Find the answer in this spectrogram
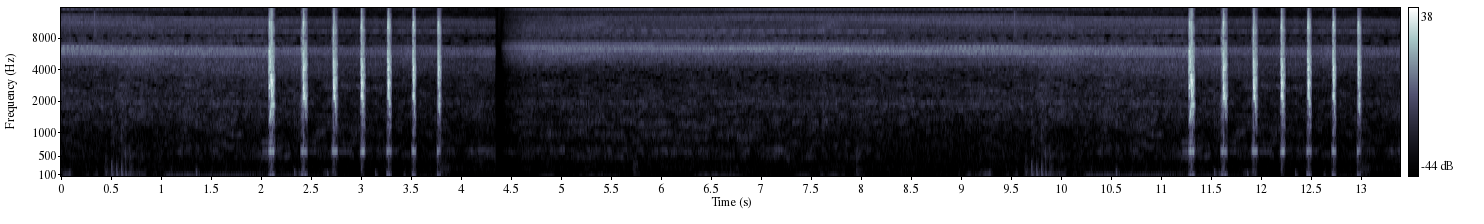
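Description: A house gecko gives two series of sharp, rapid chak-chak clicks over a steady high hiss.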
